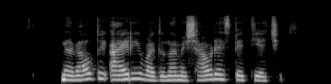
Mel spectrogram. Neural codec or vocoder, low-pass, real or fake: vocoder, 22.05 kHz, 80 mel bands, WaveNeXt; 9.9 kHz; fake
